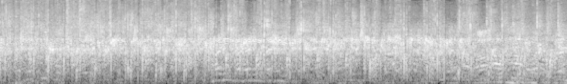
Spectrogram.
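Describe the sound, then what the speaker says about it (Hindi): Audience at an Independence Day community committee gathering applauding a memento presentation, with sustained dense clapping from a large crowd and voices mixed in. "तालियों से इस्तकबाल करें भाई।"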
